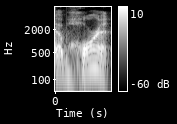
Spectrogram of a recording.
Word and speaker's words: abhorrent: Big word, abhorrent over there. Wow. Somebody's got a vocabulary. Got a silent H in it.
